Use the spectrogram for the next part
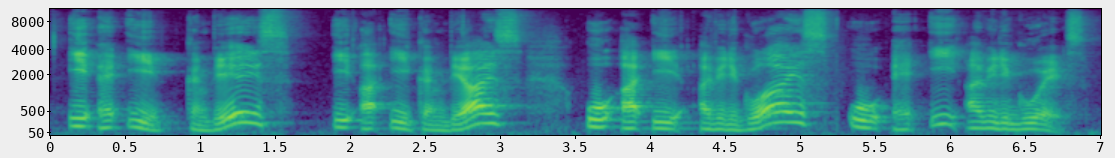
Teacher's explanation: Это сочетание трёх гласных подряд по типу слабый сильный слабый гласный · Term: трифтонги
